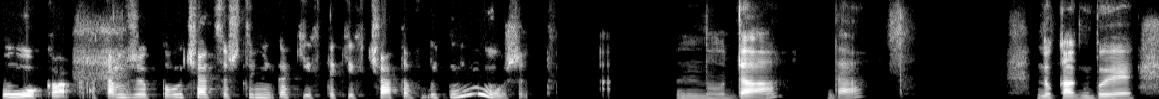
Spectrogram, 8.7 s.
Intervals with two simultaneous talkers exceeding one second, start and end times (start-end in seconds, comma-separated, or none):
none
